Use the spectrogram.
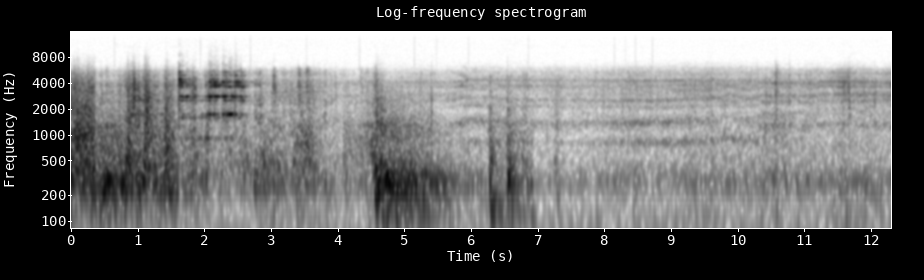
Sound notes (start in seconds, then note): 5.4 car hisses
